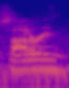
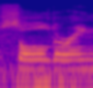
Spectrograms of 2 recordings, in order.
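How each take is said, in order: First: The word is said the American way. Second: The word is said the British way. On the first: "I'm in America" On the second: "if you're in the U K"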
